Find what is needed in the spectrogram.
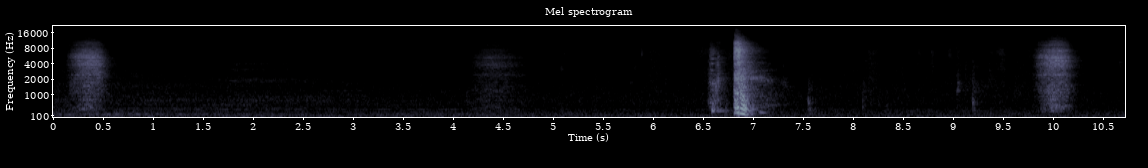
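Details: Repeated sneezing after a gym workout, the person unsure of a possible allergy (dander, pollen, grass): three or four sneezes a few seconds apart in a quiet room with breathy sniffing between.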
